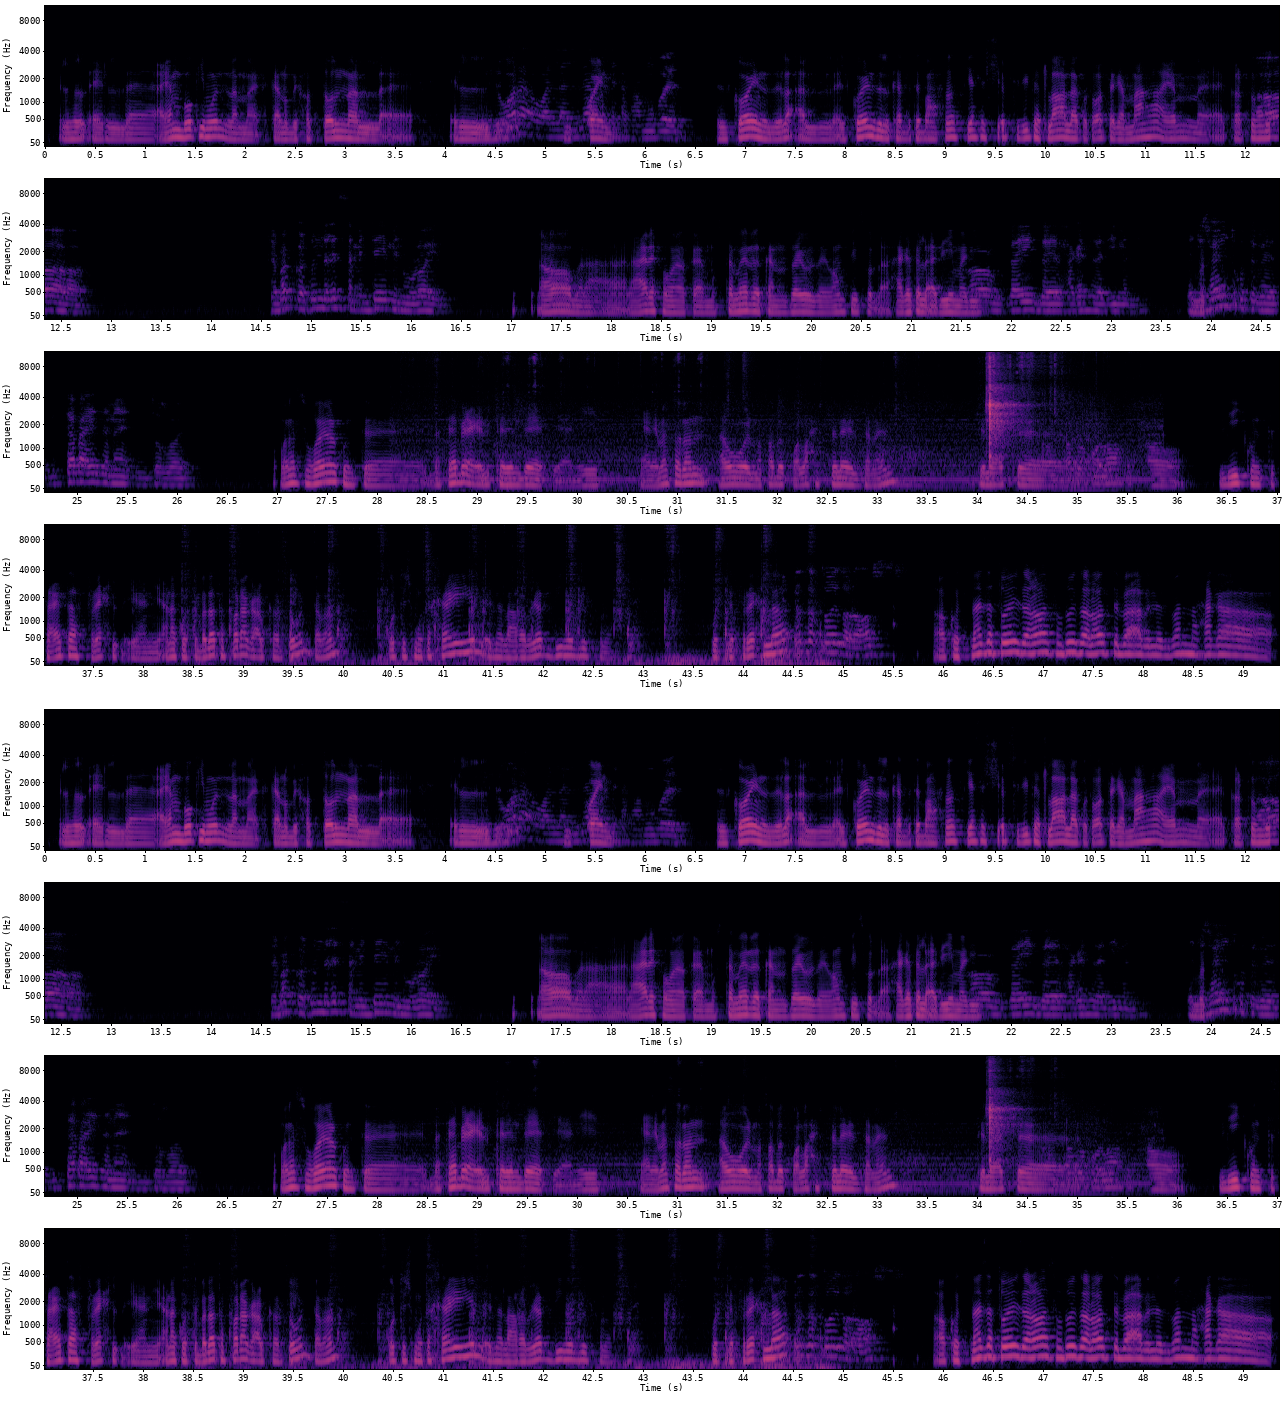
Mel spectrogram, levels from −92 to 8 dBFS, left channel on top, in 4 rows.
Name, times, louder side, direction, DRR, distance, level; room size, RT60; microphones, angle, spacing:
voice 1, 0.1-3.7 4.1-4.8 5.2-5.7 6.7-12.3 17.3-21.7 23.8-23.9 27.0-30.2 30.6-33.2 34.0-35.0 35.7-36.0 36.4-40.0 40.5-42.7 43.7-44.6 45.9-49.3, right 2 dB, 20° right, 0.4 m, -48 dB
voice 2, 4.4-6.4 12.1-12.7 14.6-16.3 21.5-23.3 23.8-26.1 34.6-35.6 44.5-45.6, left 2 dB, 60° left, 4.1 m, -59 dB
sound 1, 28.1-35.9, left 7 dB, 35° left, 0.6 m, -51 dB
sound 2, 37.9-45.2, left 1 dB, 75° left, 5.9 m, -61 dB
16.0 x 5.4 x 4.0 m
head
